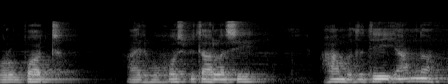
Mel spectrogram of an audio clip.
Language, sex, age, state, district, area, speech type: Manipuri, male, 45-60, Manipur, Bishnupur, rural, spontaneous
